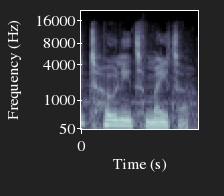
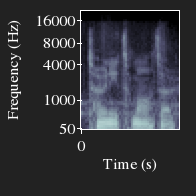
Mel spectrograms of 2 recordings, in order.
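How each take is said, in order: First: Said in the usual way. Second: Tony Tomato in a New York accent, Tomato as "tuh-MAR-toh". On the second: Shown as a demonstration. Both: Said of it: "in, like, a New York accent".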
